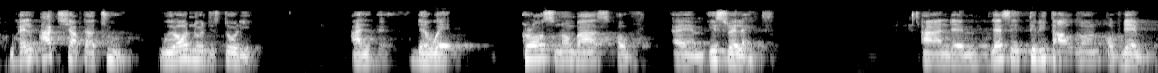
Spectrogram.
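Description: A man's voice: mid-range voice, breathy edge, big-room sound, poor audio. A man whose first language is Yoruba teaches an online Bible study, explaining verse by verse and asking rhetorical questions.

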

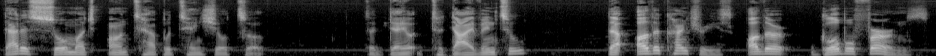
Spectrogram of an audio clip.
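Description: A man's voice: mid-range voice, takes it slowly, no room sound. A young man giving his opinions in casual chat, earnest and stumbling over restarts as he gets worked up.

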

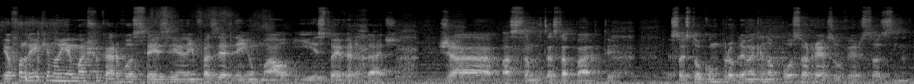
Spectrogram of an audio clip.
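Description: A man voicing a calm, formal, condescending male vampire in a tabletop game. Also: fairly low pitch, fairly quick, natural voice. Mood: calm, grave. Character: calm, irritated, imperious male vampire with European accent. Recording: roomy echo, music underneath.

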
